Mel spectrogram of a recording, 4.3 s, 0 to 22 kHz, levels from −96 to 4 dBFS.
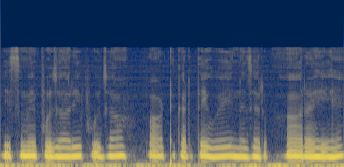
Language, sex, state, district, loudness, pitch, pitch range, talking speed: Hindi, male, Chhattisgarh, Sukma, -13 LUFS, 185 Hz, 180-195 Hz, 125 wpm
